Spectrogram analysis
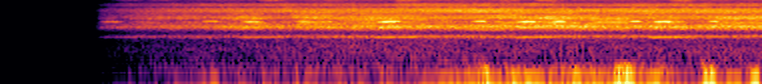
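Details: Oshima cicada (Meimuna oshimensis) in Okinawa, singing high in a tree; after half a second of silence a dense, hissing metallic buzz swells in and holds steady, with faint low rumbles beneath.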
